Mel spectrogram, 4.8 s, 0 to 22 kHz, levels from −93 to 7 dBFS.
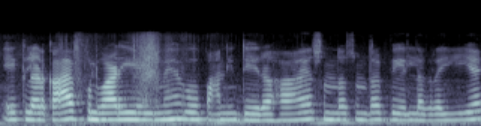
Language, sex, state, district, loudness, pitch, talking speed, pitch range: Hindi, female, Haryana, Rohtak, -19 LUFS, 215 Hz, 200 wpm, 205-225 Hz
